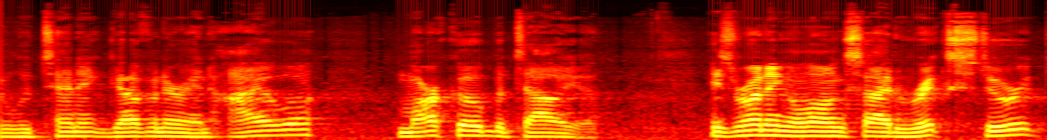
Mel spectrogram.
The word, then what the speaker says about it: Battaglia: Now, if you want to restart, it's Battaglia, technically. Battaglia. Okay. Yeah, I wasn't sure. Wasn't sure if I was going to get that that right or not. Nah, some people, I think, do pronounce it the other way.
